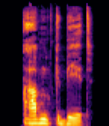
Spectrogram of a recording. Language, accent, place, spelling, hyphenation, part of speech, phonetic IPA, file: German, Germany, Berlin, Abendgebet, Abend‧ge‧bet, noun, [ˈaːbn̩tɡəˌbeːt], De-Abendgebet.ogg
- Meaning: evening prayer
